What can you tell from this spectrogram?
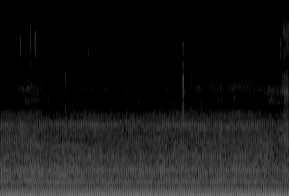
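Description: Steady low outdoor rumble, with a few faint clicks from the angler's spinning reel as the line is wound in after the cast; the sharpest click comes about three and a half seconds in.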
